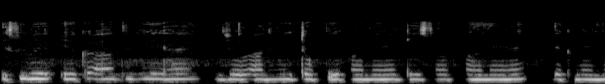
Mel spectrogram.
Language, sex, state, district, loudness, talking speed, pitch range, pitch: Hindi, female, Bihar, Purnia, -23 LUFS, 150 wpm, 225-245 Hz, 230 Hz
